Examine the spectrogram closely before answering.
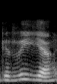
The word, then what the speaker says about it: guerrilla: And I wanted to keep the word ger in the way that we pronounce it in Latin America because this is what I'm also referring to.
